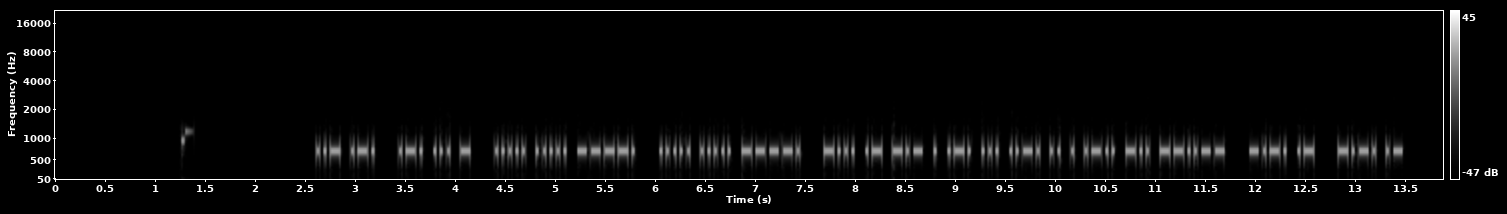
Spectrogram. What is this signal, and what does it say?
Morse code, heard as a keyed tone, about 36 wpm, 700 Hz. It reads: UR RST 559 559 BAKERSFIELD, CA CA
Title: K1USN SST QSO Practice 35wpm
